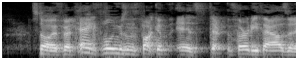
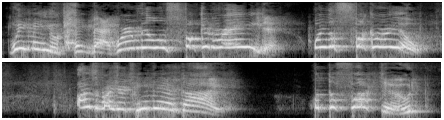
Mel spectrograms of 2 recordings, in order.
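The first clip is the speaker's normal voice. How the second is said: high-pitched retold outburst at a teammate; exasperated scolding. Raider to returning AFK cleric mid-raid, exasperated scolding. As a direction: berate a missing raider in a strained, high voice.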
